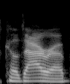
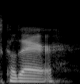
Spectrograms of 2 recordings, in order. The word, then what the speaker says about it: Kildare: When Dublin is like Blackpool, or like I'm from Kildare, which is Kildara. But when the Brits pronounce it, it's Kildare.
